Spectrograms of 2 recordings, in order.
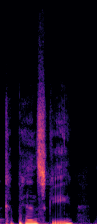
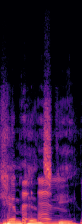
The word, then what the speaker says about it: Kimpinski: But anyway, we have with us Jenna Kimpinski. Did I say that right? – Pretty close. – Pretty close. Okay, how did I mess it up? – It's Kimpinski. – Kimpinski.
